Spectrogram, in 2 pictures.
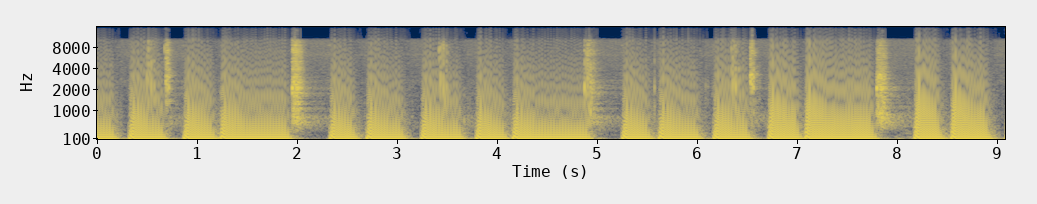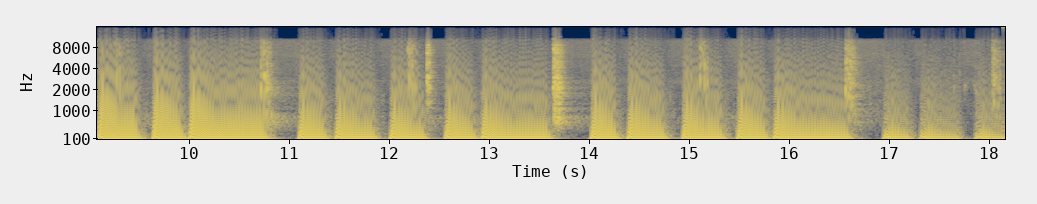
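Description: Bass-heavy music played very loud through American Bass XD 8-inch subwoofers in a ported box, driven to full excursion. Deep bass notes pulse on and off with short gaps and overload the microphone into a distorted buzz.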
